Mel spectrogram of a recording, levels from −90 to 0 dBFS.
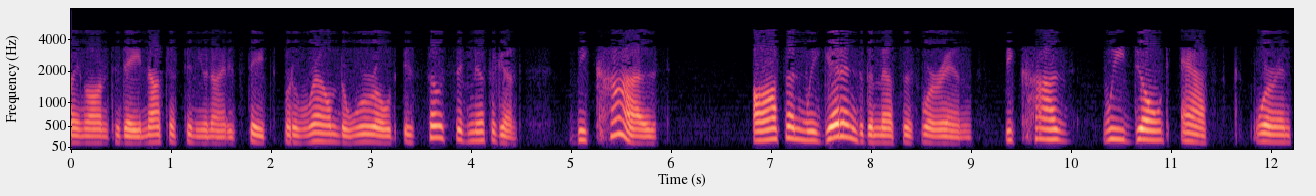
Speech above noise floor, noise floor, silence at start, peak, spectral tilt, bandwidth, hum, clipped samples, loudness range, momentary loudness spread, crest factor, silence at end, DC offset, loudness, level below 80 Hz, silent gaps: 49 dB; -70 dBFS; 0 s; -4 dBFS; -11.5 dB/octave; 5.2 kHz; none; under 0.1%; 4 LU; 11 LU; 18 dB; 0.05 s; under 0.1%; -22 LUFS; -80 dBFS; none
